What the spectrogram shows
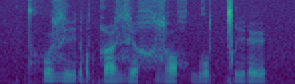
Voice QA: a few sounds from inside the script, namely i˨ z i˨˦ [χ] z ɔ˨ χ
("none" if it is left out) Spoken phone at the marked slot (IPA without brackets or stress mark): χ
